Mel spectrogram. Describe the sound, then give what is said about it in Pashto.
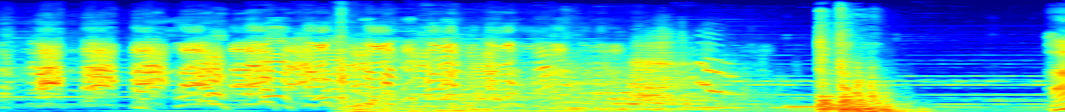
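Banging on a door comes as a quick series of heavy, dull thuds. Chuckling and laughter follow, along with some talking. “څه کیسه ده دروازه را ماته یې”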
